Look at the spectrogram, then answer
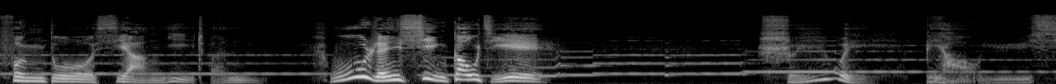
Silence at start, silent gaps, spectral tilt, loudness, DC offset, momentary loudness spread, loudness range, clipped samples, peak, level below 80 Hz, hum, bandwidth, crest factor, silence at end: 0 s; none; -5 dB/octave; -20 LUFS; under 0.1%; 23 LU; 13 LU; under 0.1%; -2 dBFS; -58 dBFS; none; 11 kHz; 20 dB; 0 s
